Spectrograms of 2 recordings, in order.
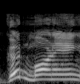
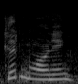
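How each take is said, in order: First: It is said loudly. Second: It is said quietly.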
